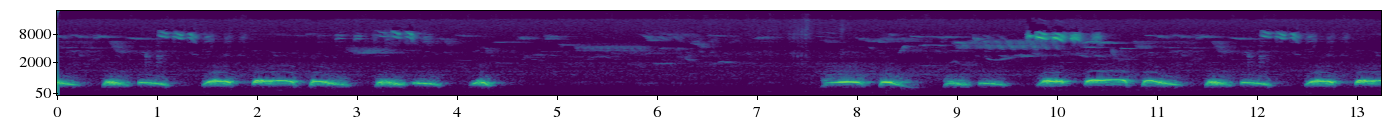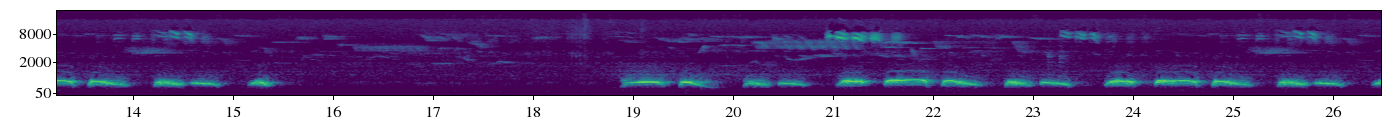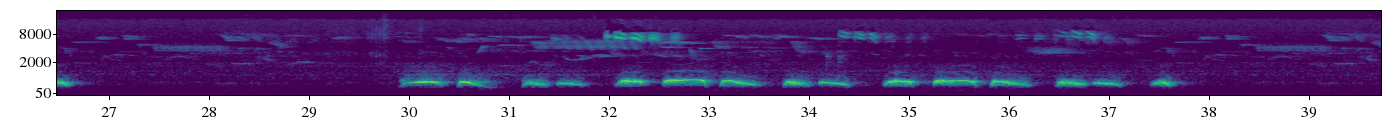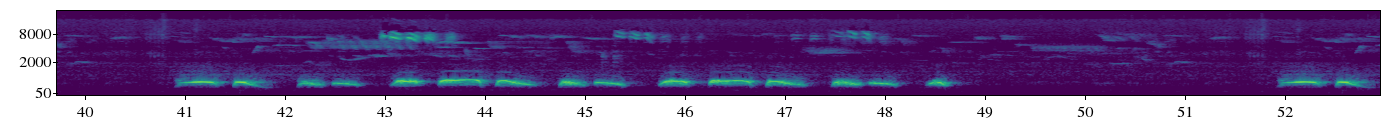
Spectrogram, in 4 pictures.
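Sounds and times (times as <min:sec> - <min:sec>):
pigeon cooing: 0:00.0 - 0:04.4, 0:07.7 - 0:15.4, 0:18.9 - 0:26.7, 0:29.9 - 0:37.7, 0:40.9 - 0:48.7, 0:51.9 - 0:52.9
small birds chirping: 0:00.0 - 0:52.9.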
